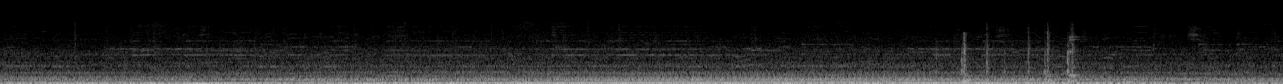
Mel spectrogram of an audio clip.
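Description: Car engine running at low speed with road noise, heard from inside the cabin, with three or four sharp clicks about ten seconds in.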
